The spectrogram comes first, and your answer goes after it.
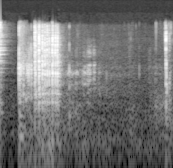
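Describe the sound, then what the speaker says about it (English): A marble rolls off a ramp and lands on foil in a projectile lab, giving a faint crinkly rattle of impacts followed by a brief sharp tap near the end. "hold it all the way at the top of my ramp, let it go, and then we're going to look at where it lands on the foil"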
